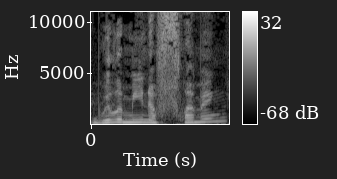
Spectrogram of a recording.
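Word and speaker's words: Williamina Fleming: Wilhelmina Fleming? – Yes.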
